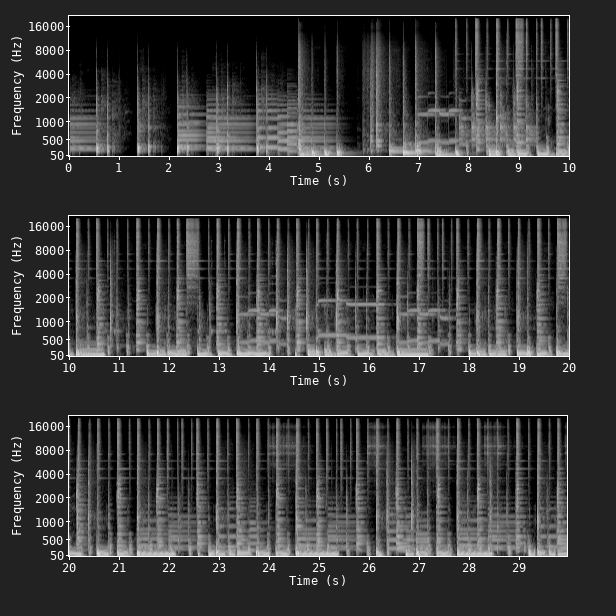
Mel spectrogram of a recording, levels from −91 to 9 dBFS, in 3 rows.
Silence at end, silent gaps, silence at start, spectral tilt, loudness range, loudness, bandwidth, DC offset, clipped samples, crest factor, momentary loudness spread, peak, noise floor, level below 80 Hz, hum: 0 s; none; 0 s; -5 dB/octave; 4 LU; -20 LUFS; over 20 kHz; under 0.1%; under 0.1%; 18 dB; 9 LU; 0 dBFS; -52 dBFS; -26 dBFS; none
